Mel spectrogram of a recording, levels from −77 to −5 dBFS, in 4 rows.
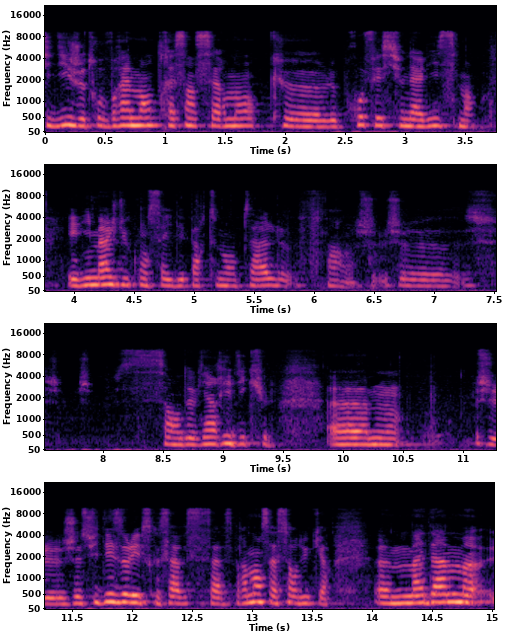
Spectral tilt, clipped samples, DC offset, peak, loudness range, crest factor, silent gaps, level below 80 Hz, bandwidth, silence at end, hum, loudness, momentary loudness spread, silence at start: -4.5 dB/octave; under 0.1%; under 0.1%; -10 dBFS; 8 LU; 18 dB; none; -60 dBFS; 10 kHz; 0 s; none; -28 LUFS; 18 LU; 0 s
